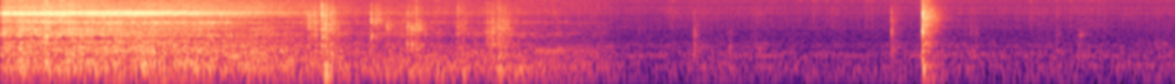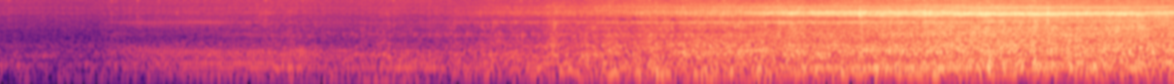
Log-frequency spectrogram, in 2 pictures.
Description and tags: Toy Train Couple Up
A toy train backing into three trucks, coupling up, and shunting them away.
